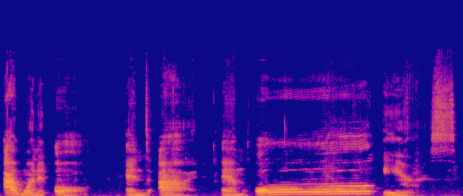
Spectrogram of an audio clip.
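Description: A woman reading a picture book aloud with emphatic, dramatic phrasing and deliberate pauses. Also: fairly high pitch, lively intonation, slightly rough. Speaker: guest reader and producer.

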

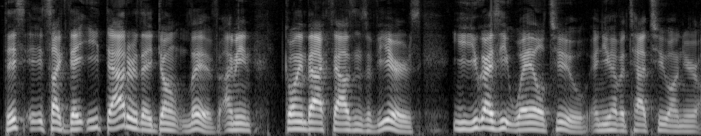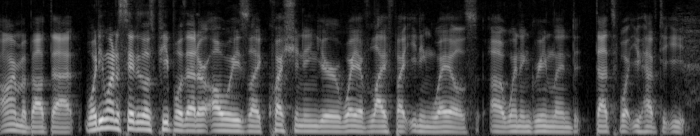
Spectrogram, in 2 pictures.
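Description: A male podcast host chats casually with his guest, enthusiastic and a bit rambling as he tells his stories. His voice is smooth and resonant, with a mid-range pitch. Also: brisk. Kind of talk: casual interview chat.

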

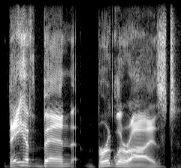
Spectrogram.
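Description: A man with an average-pitched voice hosts a casual panel chat. He talks conversationally and hedges his points. The studio sound is dry, with little room around him. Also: lively intonation, slow, clean tone, no room sound. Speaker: talk show host. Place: small studio.

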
